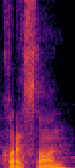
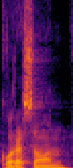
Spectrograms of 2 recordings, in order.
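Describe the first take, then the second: First: The z is said with a th sound. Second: The z is said with an s sound. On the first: "they would say like corazon" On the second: "we would say like corazon"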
